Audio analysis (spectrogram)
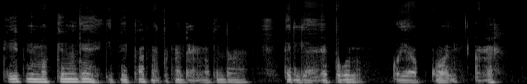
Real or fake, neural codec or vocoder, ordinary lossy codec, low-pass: fake; codec, 44.1 kHz, 3.4 kbps, Pupu-Codec; none; none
